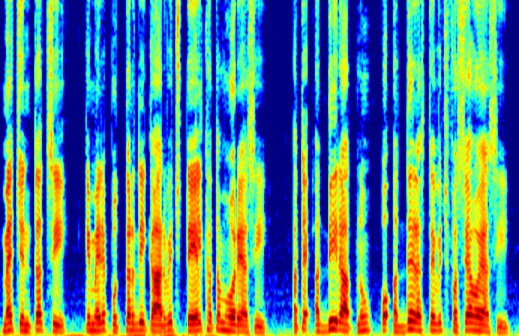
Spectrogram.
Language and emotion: Punjabi, fearful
